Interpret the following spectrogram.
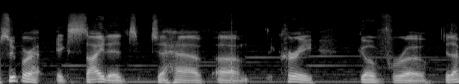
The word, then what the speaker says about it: Gauvreau: I'm super excited to have Currie Gauvreau. Did I pronounce that right? Close enough. Gauvreau.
